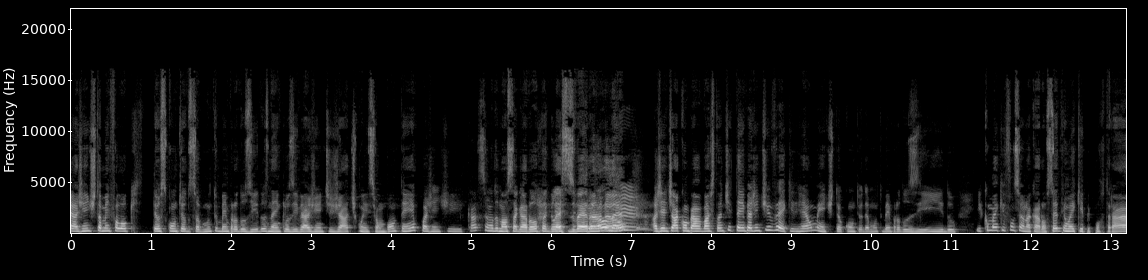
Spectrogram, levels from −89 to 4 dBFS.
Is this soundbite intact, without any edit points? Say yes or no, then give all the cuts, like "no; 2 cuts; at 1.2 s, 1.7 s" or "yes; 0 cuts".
yes; 0 cuts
